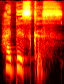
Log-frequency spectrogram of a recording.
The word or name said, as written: hibiscus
